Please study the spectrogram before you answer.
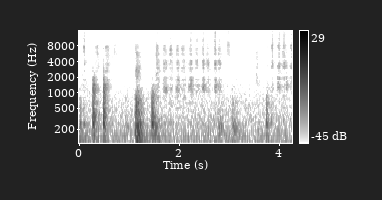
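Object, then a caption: Colored pencil on a paper sheet. A purple colored pencil rubs over a flat white paper mandala sheet in small coloring strokes while the other hand rests on the sheet. Four louder soft scratchy strokes stand out early on, followed by quieter, faint rubbing.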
